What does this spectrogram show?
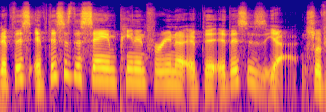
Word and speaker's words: Pininfarina: Is that how it's pronounced? Is it Pininfarini's making their own cars now? It's this. Pininfarina. Pininfarina.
